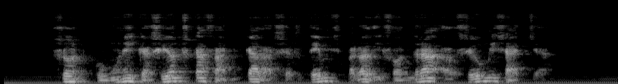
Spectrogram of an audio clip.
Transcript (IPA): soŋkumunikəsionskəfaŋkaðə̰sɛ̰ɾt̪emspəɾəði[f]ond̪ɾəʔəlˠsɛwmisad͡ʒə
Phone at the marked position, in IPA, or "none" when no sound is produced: f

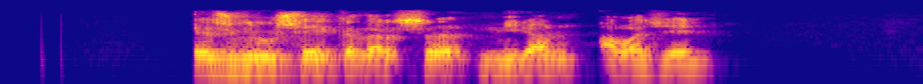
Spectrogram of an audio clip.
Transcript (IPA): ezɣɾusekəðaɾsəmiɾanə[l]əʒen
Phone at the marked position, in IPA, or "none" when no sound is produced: l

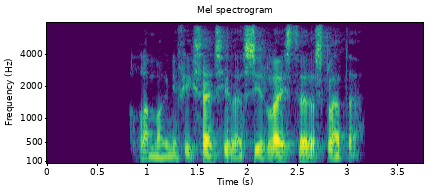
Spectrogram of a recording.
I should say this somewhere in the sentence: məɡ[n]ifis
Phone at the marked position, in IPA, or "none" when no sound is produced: n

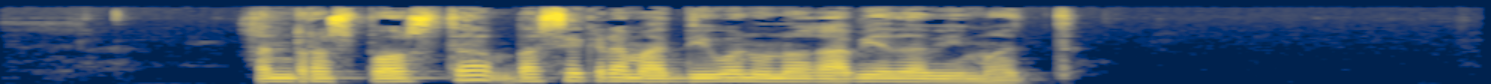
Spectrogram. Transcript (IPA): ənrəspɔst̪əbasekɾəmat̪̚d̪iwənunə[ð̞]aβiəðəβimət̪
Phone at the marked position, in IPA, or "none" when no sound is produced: ɣ̞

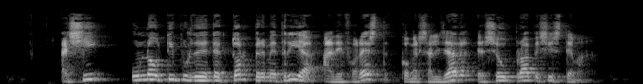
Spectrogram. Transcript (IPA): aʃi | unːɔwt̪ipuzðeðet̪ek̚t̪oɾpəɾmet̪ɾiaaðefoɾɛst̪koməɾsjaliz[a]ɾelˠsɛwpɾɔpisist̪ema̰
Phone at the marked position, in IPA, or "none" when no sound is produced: a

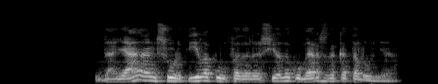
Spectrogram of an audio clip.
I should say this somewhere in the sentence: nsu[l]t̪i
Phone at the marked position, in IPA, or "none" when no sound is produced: ɾ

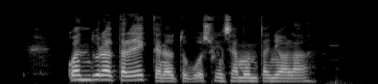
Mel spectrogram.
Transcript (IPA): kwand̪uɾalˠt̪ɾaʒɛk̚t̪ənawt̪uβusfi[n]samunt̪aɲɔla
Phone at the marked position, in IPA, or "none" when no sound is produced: n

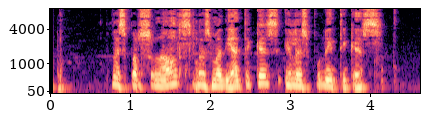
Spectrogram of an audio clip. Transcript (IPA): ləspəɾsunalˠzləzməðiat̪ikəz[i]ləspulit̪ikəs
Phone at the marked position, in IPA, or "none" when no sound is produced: i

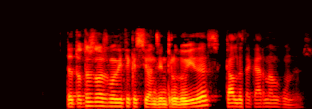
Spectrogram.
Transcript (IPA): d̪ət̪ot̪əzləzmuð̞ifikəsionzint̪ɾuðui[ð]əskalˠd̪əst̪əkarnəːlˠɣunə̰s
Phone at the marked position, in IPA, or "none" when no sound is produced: ð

